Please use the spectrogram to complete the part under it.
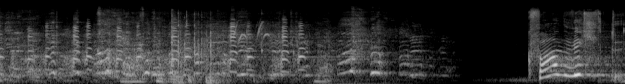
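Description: Geese honk in a busy, overlapping cluster that fades to near silence. After the pause, a sharp new burst of loud honking follows.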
